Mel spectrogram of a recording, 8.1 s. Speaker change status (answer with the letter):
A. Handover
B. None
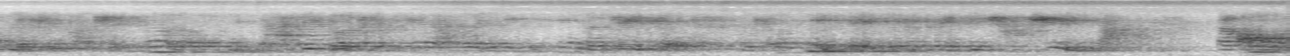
A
